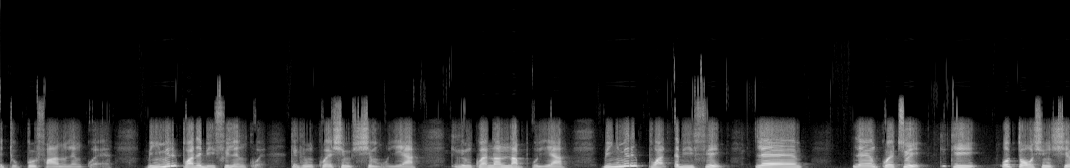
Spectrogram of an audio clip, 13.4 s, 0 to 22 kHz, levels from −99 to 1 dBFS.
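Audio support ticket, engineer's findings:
Speech band-limited throughout, nothing above 14 kHz; treble flickering, gritty grain and aliasing riding on the sound. Likely Bluetooth SBC compression on the A2DP link, heavily starved, fitting roughly 64 kbps. Coarse simple sub-band allocation drops top bands; unlike MP3 or AAC, no swirly pre-echo, just harsh grit.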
